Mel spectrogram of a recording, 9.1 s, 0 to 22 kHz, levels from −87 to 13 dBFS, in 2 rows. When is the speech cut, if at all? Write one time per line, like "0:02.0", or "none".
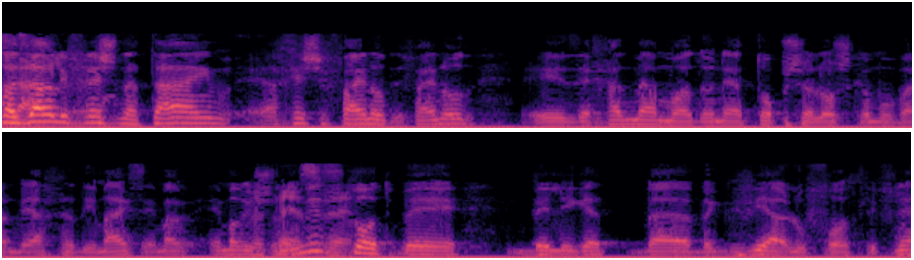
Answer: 0:01.9

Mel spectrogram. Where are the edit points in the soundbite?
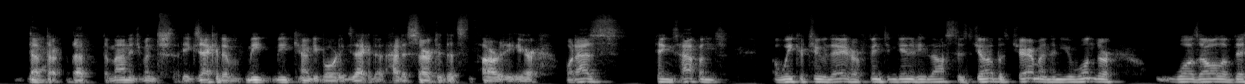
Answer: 0:01.8
0:03.8

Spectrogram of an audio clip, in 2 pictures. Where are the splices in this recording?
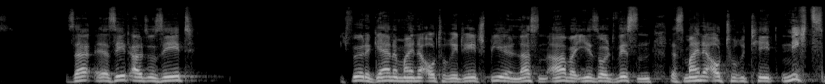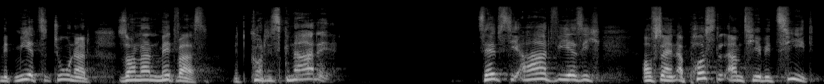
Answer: none

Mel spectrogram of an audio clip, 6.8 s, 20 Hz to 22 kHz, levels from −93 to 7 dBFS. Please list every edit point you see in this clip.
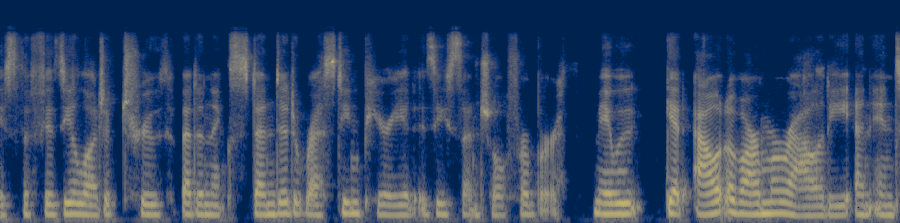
0:04.3

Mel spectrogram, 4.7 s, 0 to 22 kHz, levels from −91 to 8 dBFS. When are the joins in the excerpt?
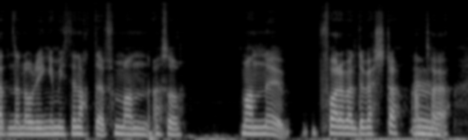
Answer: none

